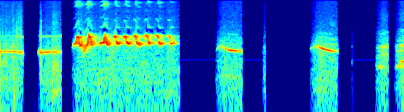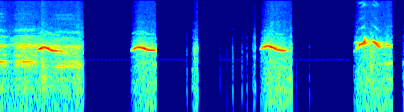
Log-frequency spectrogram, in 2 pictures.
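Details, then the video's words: Crossbred captive shama singing: whistled notes, then a rapid chattering run, followed by a string of separate falling whistles spaced one to two seconds apart. "burung murai gacor hasil kawin silang"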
